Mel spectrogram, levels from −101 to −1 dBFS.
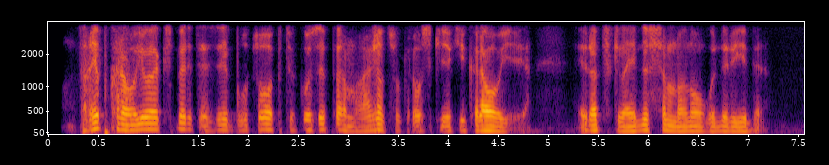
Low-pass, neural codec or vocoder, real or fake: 3.6 kHz; codec, 16 kHz, 1.1 kbps, Voila-Tokenizer; fake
